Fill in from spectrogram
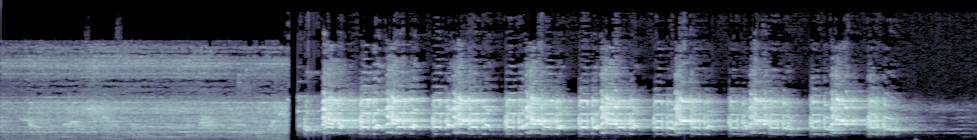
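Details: Grey francolin female, deshi madi titar, wild hunting call: after low background hiss, abrupt loud harsh squawking notes repeated almost twice a second, then stopping.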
